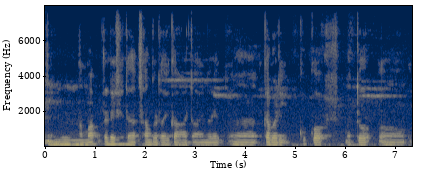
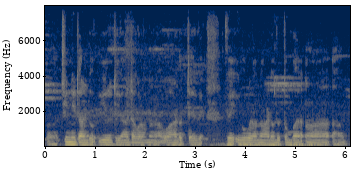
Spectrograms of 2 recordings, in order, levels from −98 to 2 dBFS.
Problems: constant background noise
